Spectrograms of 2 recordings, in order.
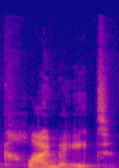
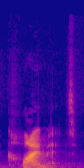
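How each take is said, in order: First: The last syllable sounds like 'eight'. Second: The last syllable sounds like 'it'. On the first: The speaker calls it wrong. "this word by itself is eight, but we don't say climate" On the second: The speaker calls it right. "fits with these other pronunciations"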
